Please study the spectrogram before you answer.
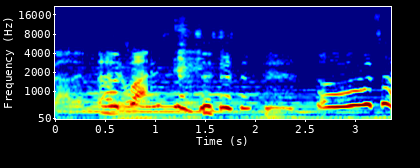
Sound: laughs

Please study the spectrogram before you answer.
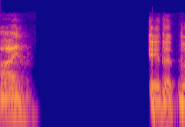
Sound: silence

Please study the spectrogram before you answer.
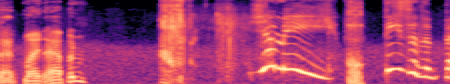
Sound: crunch!; snorting

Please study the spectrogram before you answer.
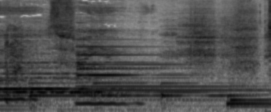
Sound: bell rings

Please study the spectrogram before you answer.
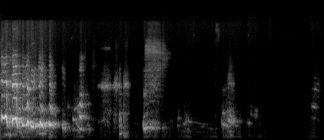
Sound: group laughing

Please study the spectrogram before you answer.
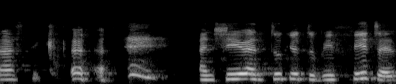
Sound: laughter

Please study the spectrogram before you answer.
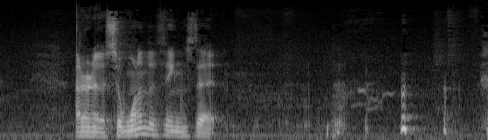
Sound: chuckles

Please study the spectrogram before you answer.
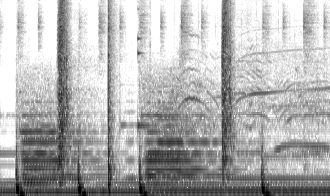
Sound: starting pistol fires

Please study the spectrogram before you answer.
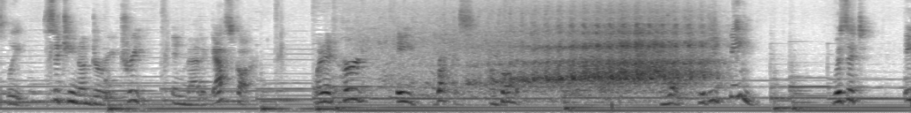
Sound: loud chattering noises

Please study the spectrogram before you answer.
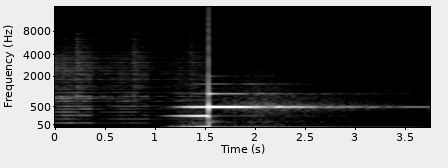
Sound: chiming

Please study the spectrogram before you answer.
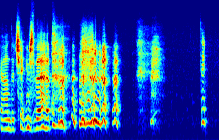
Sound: laughing

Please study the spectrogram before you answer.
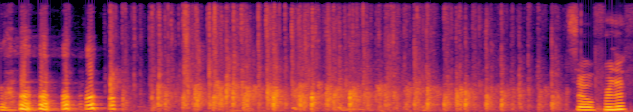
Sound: applause

